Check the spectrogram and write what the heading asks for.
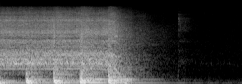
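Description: Closing bars of a rock band's song: the drum kit hits a run of accented beats about three a second under cymbals and bass. The hits stop and the sound dies away to silence by about a second and a half in.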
